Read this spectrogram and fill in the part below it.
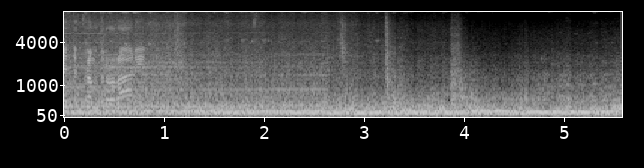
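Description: A race car engine roars steadily from inside the cabin.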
